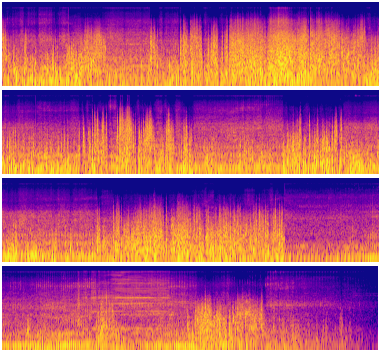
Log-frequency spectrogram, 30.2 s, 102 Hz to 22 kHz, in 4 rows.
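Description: Engine of the vehicle carrying the microphone running steadily with road noise, and gusts of wind buffet the microphone again and again. A brief high-pitched tone sounds about 25 seconds in, and the sound fades out at the end.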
